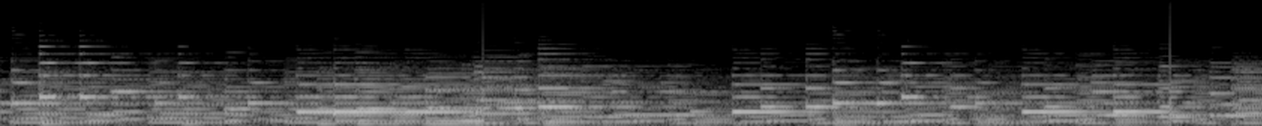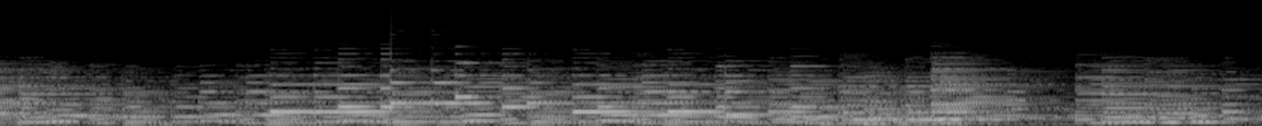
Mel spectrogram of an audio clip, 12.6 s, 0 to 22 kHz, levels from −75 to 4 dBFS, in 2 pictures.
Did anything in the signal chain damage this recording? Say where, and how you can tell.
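Yes. The music skips ahead at 1.67, 2.42, 5.85, 8.27 and 9.94 s, with no gap. Likely a dropped buffer (overrun) at the driver stage.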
